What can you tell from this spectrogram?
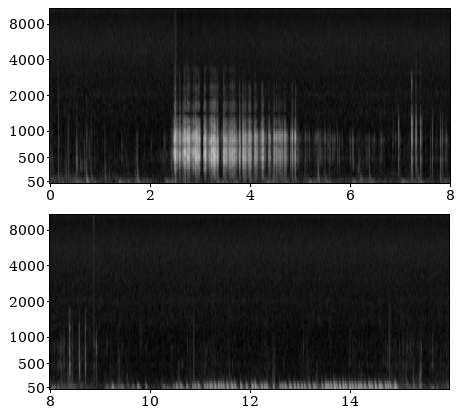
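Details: Bowel sounds recorded while sleeping with a stomachache after Christmas dinner: gurgling, bubbling rumbles in bursts, then low churning rumbles, active bowel sounds.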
